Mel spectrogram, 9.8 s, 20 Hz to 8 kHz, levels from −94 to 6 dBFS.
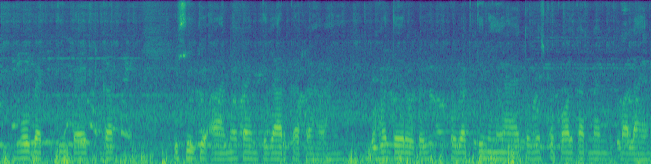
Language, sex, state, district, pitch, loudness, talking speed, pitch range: Hindi, male, Madhya Pradesh, Katni, 115 Hz, -21 LUFS, 160 wpm, 110-120 Hz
